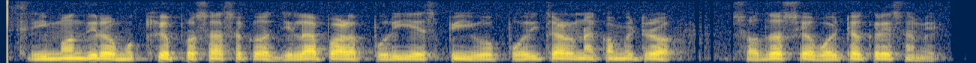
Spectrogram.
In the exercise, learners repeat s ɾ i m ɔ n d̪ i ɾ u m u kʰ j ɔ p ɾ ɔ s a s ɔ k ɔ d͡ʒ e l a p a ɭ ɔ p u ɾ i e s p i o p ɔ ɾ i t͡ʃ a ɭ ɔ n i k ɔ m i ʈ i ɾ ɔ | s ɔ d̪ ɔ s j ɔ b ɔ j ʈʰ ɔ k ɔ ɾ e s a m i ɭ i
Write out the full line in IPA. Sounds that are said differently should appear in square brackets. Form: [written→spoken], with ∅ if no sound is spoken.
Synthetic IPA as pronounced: s ɾ i m ɔ n d̪ i ɾ [u→ɔ] m u kʰ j ɔ p ɾ ɔ s a s ɔ k ɔ d͡ʒ [e→i] l a p a ɭ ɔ p u ɾ i e s p i o p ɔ ɾ i t͡ʃ a ɭ ɔ n [i→a] k ɔ m i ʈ i ɾ ɔ | s ɔ d̪ ɔ s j ɔ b ɔ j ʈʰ ɔ k ɔ ɾ e s a m i [ɭ→l] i

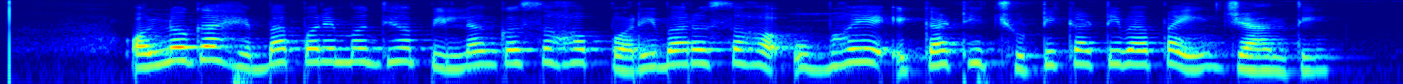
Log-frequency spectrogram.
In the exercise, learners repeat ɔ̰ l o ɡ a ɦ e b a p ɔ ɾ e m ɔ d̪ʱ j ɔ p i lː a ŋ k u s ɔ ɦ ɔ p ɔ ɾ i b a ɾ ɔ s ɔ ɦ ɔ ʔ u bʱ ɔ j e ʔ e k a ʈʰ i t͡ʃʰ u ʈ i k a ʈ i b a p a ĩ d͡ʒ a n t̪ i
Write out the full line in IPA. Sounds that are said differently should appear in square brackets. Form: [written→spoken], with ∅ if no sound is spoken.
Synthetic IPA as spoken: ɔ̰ l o ɡ a ɦ e b a p ɔ ɾ e m ɔ d̪ʱ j ɔ p i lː a ŋ k [u→ɔ] s ɔ ɦ ɔ p ɔ ɾ i b a ɾ ɔ s ɔ ɦ ɔ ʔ u bʱ ɔ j e ʔ e k a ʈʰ i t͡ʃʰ u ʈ i k a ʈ i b a p a ĩ d͡ʒ a n t̪ i

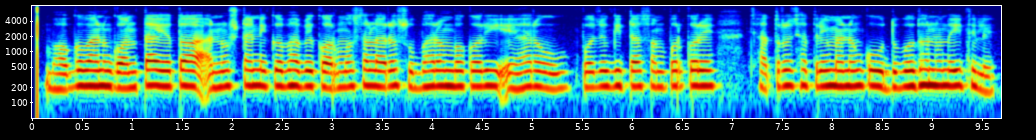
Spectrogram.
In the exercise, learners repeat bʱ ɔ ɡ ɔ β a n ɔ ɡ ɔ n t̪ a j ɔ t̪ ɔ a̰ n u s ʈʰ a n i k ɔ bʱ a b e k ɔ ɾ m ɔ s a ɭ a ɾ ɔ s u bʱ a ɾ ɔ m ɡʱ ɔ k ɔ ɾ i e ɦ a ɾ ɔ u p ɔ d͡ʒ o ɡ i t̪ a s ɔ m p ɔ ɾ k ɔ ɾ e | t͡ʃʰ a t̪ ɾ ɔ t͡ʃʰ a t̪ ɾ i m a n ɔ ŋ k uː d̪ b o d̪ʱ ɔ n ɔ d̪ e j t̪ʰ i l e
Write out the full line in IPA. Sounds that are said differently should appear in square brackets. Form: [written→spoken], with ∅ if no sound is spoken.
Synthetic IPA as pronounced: bʱ ɔ ɡ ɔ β a n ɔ ɡ ɔ n t̪ a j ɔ t̪ ɔ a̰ n u s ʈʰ a n i k ɔ bʱ a b e k ɔ ɾ m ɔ s a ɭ a ɾ ɔ s u bʱ a ɾ ɔ m [ɡʱ→bʱ] ɔ k ɔ ɾ i e ɦ a ɾ ɔ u p ɔ d͡ʒ o ɡ i t̪ a s ɔ m p ɔ ɾ k ɔ ɾ e | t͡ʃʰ a t̪ ɾ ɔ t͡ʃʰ a t̪ ɾ i m a n ɔ ŋ k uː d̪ b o d̪ʱ ɔ n ɔ d̪ e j t̪ʰ i l e

